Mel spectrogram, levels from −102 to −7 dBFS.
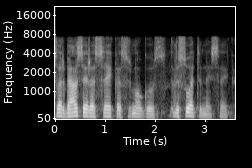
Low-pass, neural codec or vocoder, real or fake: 7.2 kHz; vocoder, 44.1 kHz, 80 mel bands, Vocos; fake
